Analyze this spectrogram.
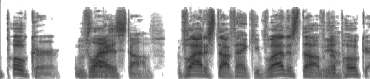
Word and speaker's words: Vladislav: Vladislav the poker. I got his name wrong in two different ways now. Or or yeah, sorry. Actually, I got it wrong, too. It's Vladislav. Vladislav.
